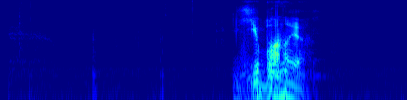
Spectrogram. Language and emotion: Russian, angry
